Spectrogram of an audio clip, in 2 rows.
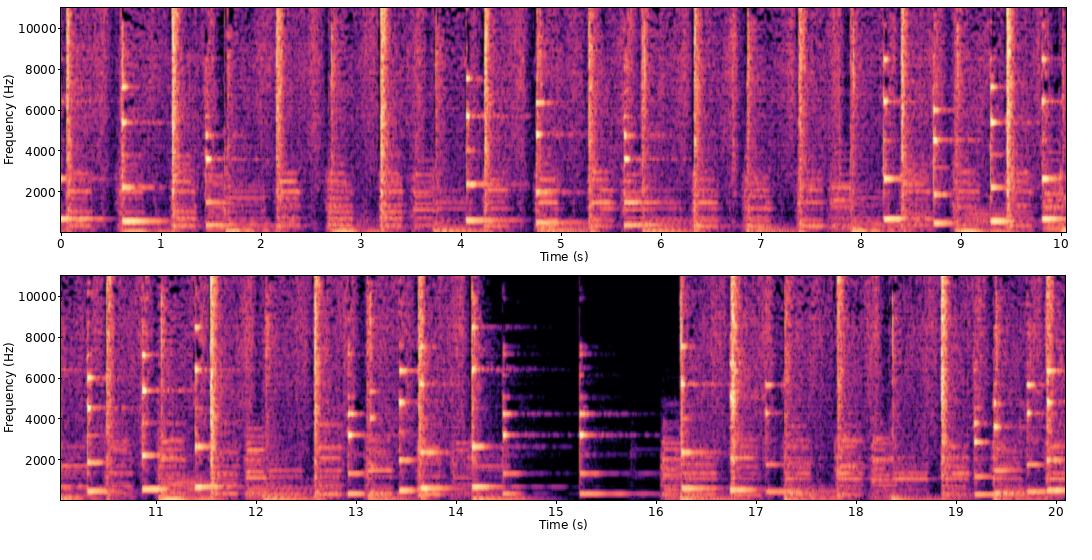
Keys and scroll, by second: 4.8-5.6 typing, 6.1 Return, 14.0 F3.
